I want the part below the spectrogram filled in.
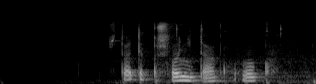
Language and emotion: Russian, neutral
